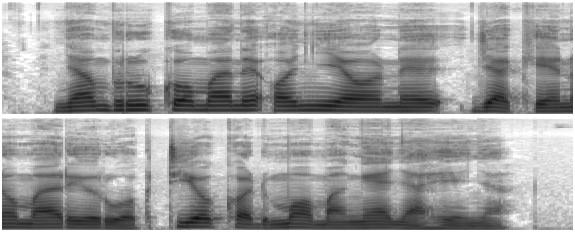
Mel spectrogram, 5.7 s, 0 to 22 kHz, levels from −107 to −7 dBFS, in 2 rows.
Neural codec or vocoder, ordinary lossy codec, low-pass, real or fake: none; none; none; real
